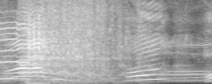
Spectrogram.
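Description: Cartoon crash sound effect: a noisy clattering burst at the start as the stacked cartoon cars topple over. Animated characters cry out over it, with a rising cry near the end.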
